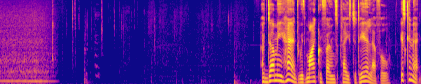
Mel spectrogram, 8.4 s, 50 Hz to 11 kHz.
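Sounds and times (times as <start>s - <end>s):
car engine drone heard by the driver inside the cabin: 0.0s - 1.2s
speech: 5.2s - 8.4s.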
